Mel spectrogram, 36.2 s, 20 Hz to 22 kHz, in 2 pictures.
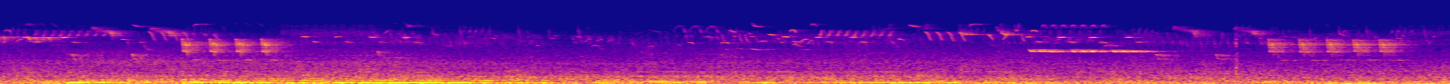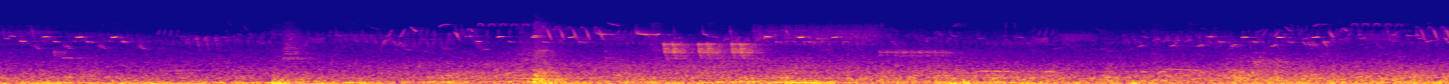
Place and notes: jindrisska 18. inner yard
In the inner yard at Jindřišská street sings a nightingale, though just from the speakers placed in the passage. The yard is hosting the flower shop.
